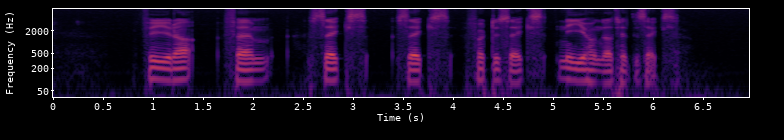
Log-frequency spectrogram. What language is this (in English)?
Swedish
